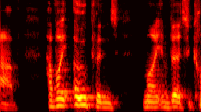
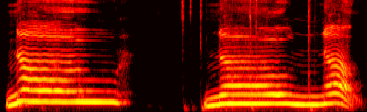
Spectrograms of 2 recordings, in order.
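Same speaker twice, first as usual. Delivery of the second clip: high, loud, drawn-out piggy cries; stretched high-pitched protest; piggy's refusal; 9 semitones higher, 7 dB louder, much slower than usual. Acted. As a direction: wail each word loud and long. Pig's refusal, dictated loudly while writing.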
